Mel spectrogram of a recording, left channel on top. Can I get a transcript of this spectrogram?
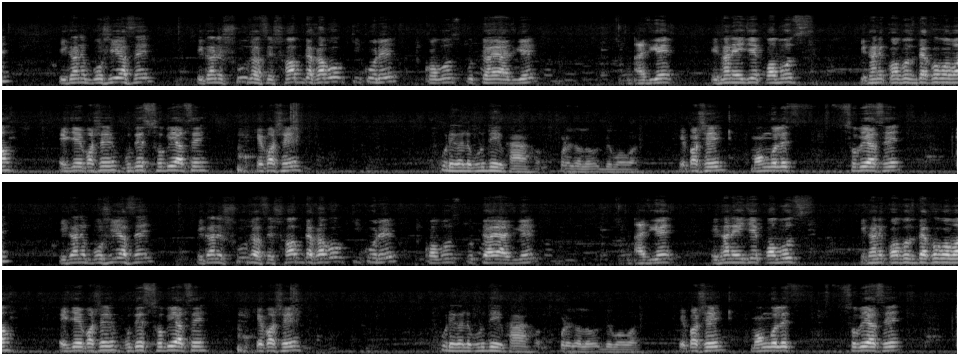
এখানে বসি আছে, এখানে সুদ আছে, সব দেখাবো কি করে কবজ করতে হয় আজকে। এখানে এই যে কবজ, এখানে কবজ দেখো বাবা, এই যে পাশে বুধের ছবি আছে, এপাশে পড়ে গেল গুরুদেব, হ্যাঁ পড়ে গেল দেব বাবা। এপাশে মঙ্গলের ছবি আছে,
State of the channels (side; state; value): both; normal; correlation 0.55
